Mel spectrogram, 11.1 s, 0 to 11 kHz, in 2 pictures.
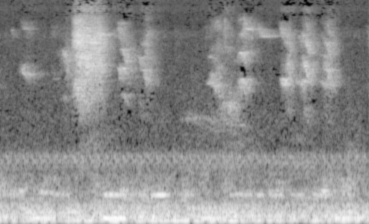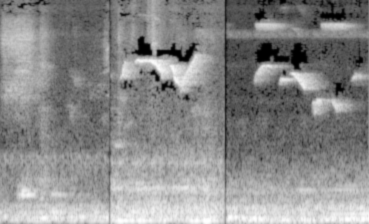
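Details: Oriental magpie-robin in Sri Lanka, recorded with a Nikon COOLPIX P1000. The first seven seconds hold muffled noisy rustling and a low hum. After that come clear, sweeping whistled notes in a high register, some rising and some falling, plus a few short high whistles.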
